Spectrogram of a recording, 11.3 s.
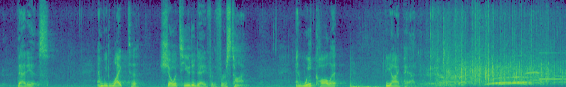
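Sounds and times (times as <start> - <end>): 
speech: 0.4 - 1.1, 1.9 - 5.0, 5.9 - 8.4
large audience clapping at product launch: 8.4 - 11.3
people whooping and shouting: 8.6 - 11.3.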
